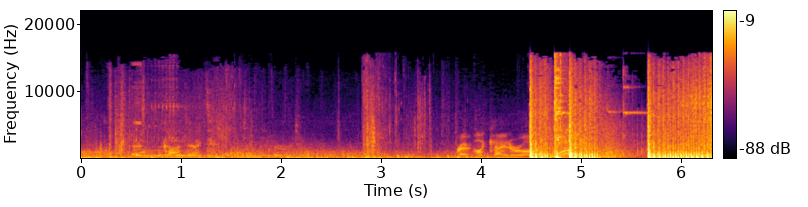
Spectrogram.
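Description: Rapid automatic gunfire in a battle royale shooter, bursts of loud, close shots rattling out in strings, with mechanical clatter and a player talking over parts of the action.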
